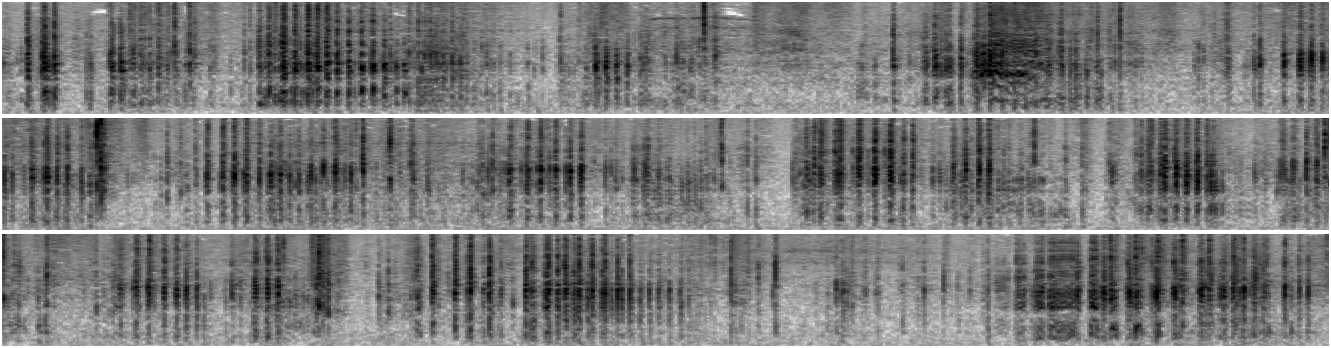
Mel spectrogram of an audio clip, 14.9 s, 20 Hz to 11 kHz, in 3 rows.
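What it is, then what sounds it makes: Laminated cardboard board book, gripped and squeaked. Fingers grip the edges and cover of a laminated cardboard board book, first edge-on and then from the front, producing repeated squeaks. The dry, rubbing squeaks come in bursts centred around 2 kHz with bright upper content and almost no low end, and brief quieter pauses fall between bursts.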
